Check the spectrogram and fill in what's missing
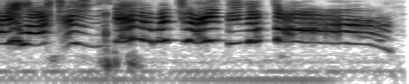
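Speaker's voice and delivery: ridiculous, very high, shrill, loud squeaky screech. A game narrator voices an enraged character: ridiculous squeaky high voice. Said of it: "He's got this really ridiculous squeaky high voice".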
